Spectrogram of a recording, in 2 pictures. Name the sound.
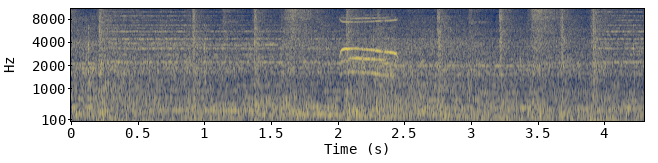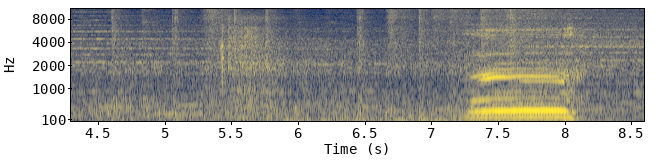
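monster creature cries in Heretic/Hexen video game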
